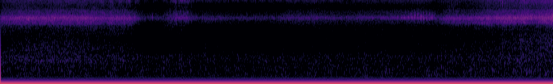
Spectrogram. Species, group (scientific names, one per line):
Tettigonia cantans
Orthoptera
